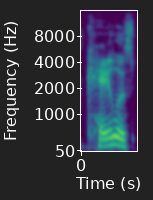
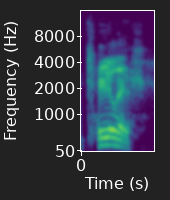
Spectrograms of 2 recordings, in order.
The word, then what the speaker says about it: Kahless: cuz it you know we all thought it was Kahless but no it's parently Kalish well here's what those teeth in think there's any other way to pronounce it not true yeah not true because up until discovery it was just Kahless and many Klingon said it that way so yeah it's it's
